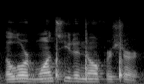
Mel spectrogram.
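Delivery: ordinary delivery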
